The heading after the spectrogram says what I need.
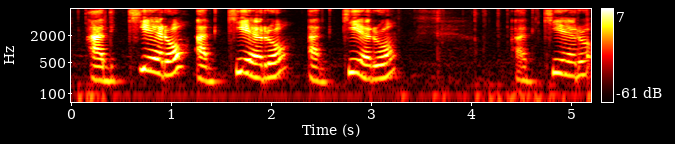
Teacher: a gente vai ter o I se transformando em IE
